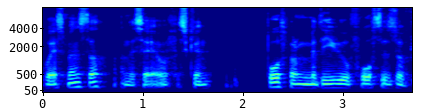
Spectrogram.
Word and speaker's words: Scone: This Perthshire town is often pronounced as Scone, as in cone, or Scone, as in lawn. It should be pronounced as Scone, like spoon.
